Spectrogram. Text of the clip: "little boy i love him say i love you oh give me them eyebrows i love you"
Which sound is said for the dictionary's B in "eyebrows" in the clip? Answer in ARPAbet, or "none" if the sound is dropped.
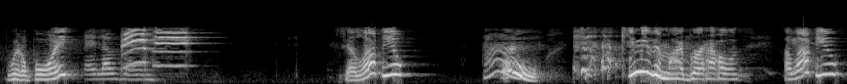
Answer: B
